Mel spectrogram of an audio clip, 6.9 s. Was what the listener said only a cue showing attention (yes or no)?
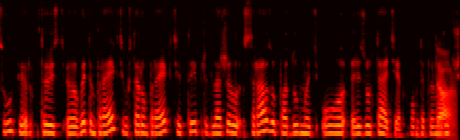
yes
